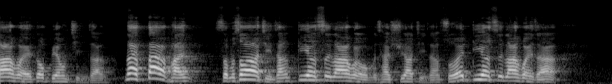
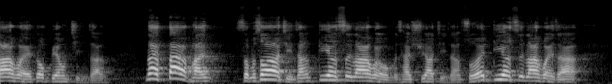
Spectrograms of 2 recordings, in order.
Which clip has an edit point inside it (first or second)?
first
